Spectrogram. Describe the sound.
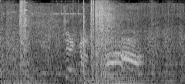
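Grenade explosion in a video game, a single sudden boom about midway with a rumbling tail. A voice talks before and after the blast.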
